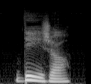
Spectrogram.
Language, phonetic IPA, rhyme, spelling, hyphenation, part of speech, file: Hungarian, [ˈdeːʒɒ], -ʒɒ, dézsa, dé‧zsa, noun, Hu-dézsa.ogg
- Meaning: 1. tub, vat (a large round wooden container with a handle on each side) 2. a tub/vat of (as much as a tub can hold)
